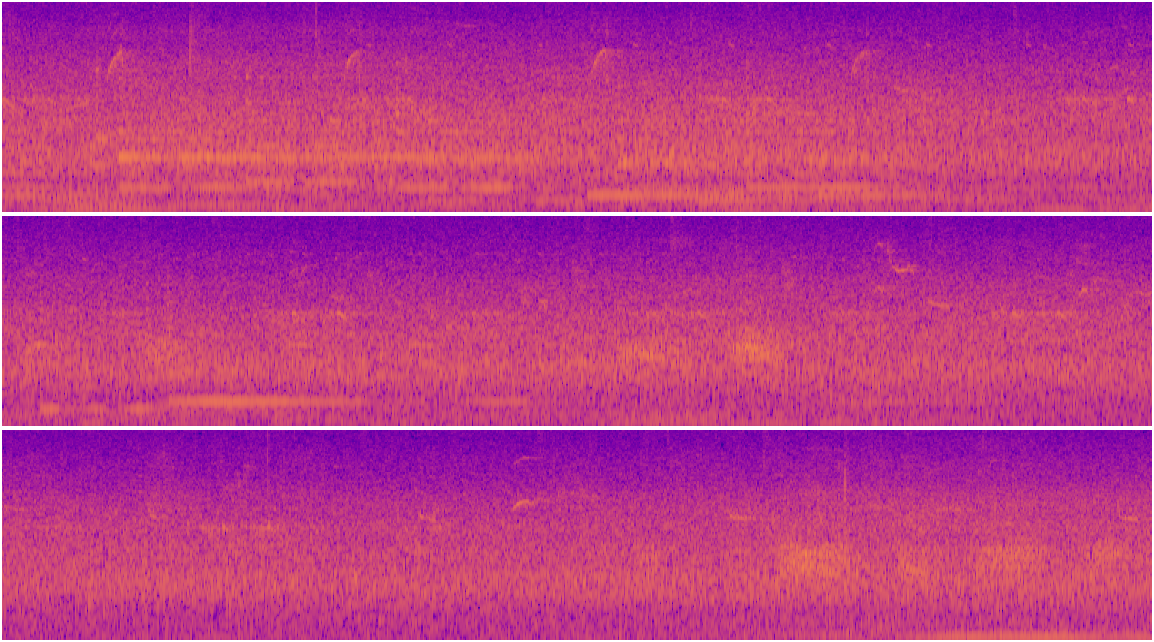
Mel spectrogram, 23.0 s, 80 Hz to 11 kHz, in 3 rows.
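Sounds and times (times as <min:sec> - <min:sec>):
low drone: 0:00.0 - 0:14.4.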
